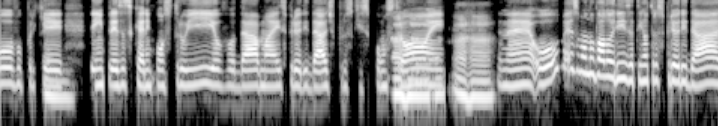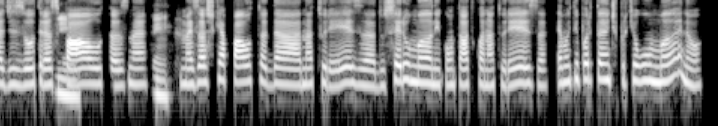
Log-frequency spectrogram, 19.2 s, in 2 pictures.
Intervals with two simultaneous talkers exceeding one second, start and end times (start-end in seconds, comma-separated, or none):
none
